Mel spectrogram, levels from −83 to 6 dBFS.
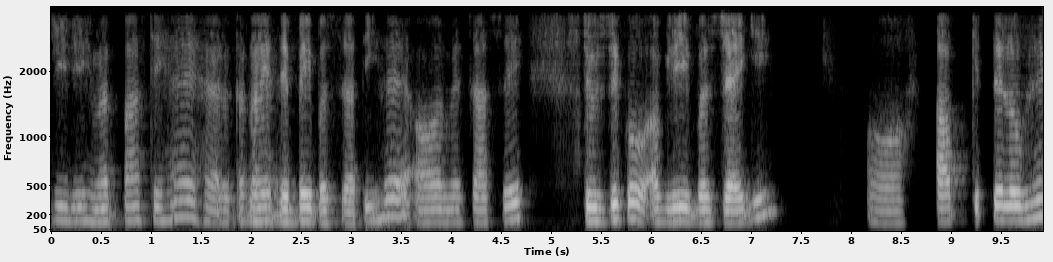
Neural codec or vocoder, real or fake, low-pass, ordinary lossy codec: codec, 16 kHz, 0.4 kbps, LongCat-Audio-Codec; fake; 3.6 kHz; none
